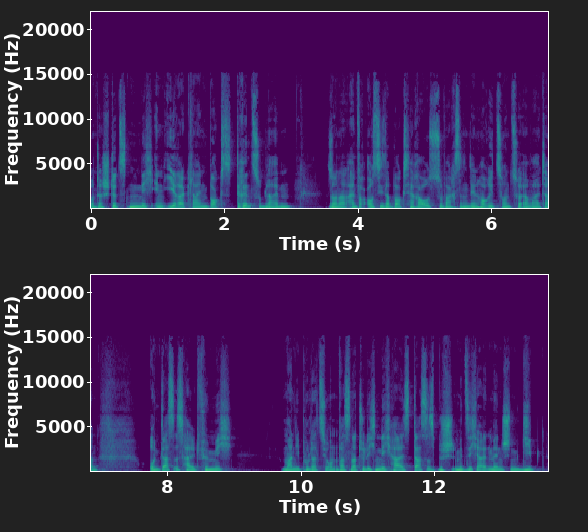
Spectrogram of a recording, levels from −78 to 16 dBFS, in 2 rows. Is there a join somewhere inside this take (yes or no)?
no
